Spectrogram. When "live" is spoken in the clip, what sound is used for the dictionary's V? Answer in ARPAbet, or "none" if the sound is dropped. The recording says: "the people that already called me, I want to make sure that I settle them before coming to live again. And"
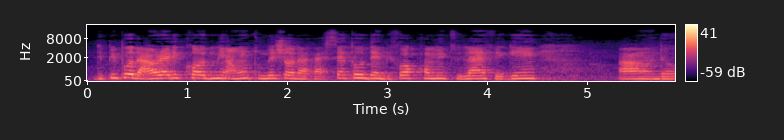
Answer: F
